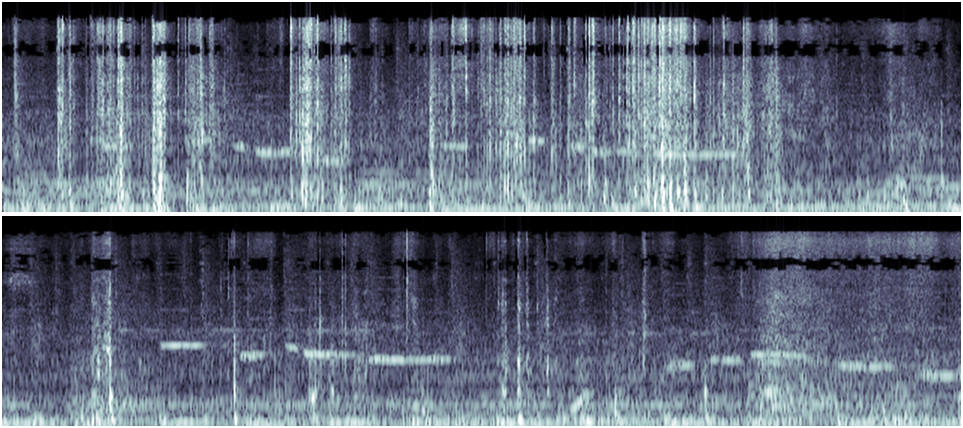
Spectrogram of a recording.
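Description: Plastic wrap crinkling and tearing as it is peeled off a cardboard box, with clicks and scrapes of the box being handled and opened; the loudest crinkle comes about four seconds in, and a plastic bag rustles near the end. Background music with a steady low beat plays underneath.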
